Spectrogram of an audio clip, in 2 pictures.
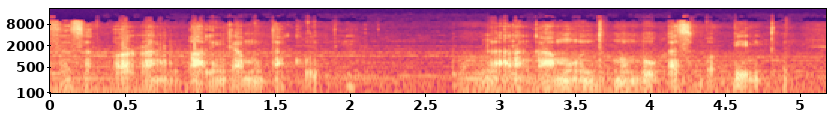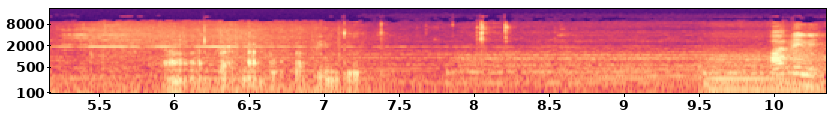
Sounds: Music, Speech

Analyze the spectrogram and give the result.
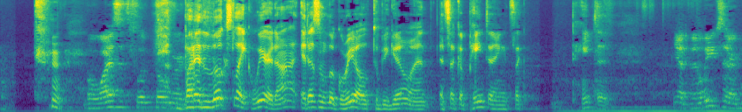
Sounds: Speech

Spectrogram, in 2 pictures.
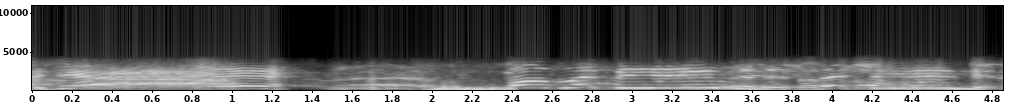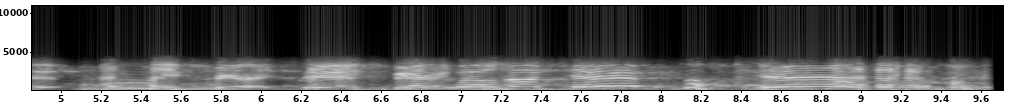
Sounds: Speech

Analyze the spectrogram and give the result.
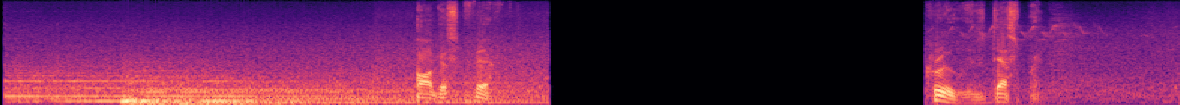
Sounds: Silence, Music, outside, rural or natural, Speech

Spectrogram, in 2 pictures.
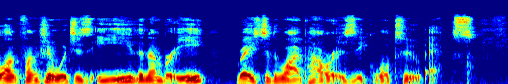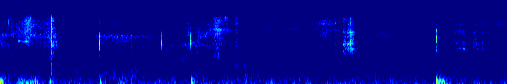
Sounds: Speech

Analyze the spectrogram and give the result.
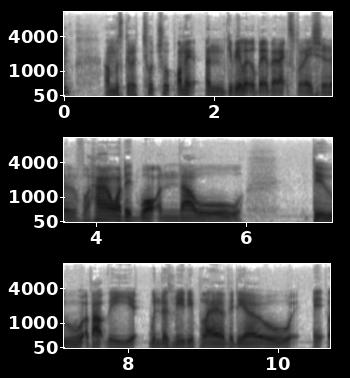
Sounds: Speech

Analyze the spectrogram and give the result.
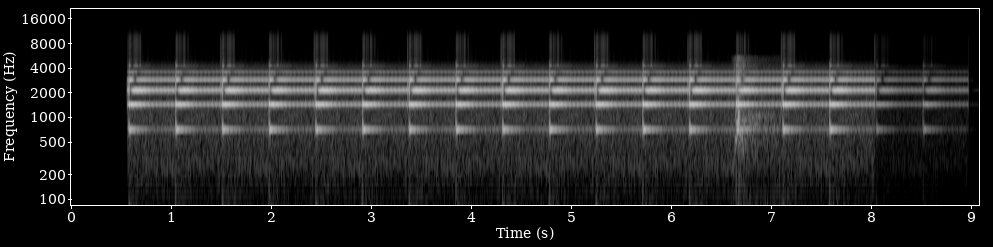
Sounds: inside a large room or hall

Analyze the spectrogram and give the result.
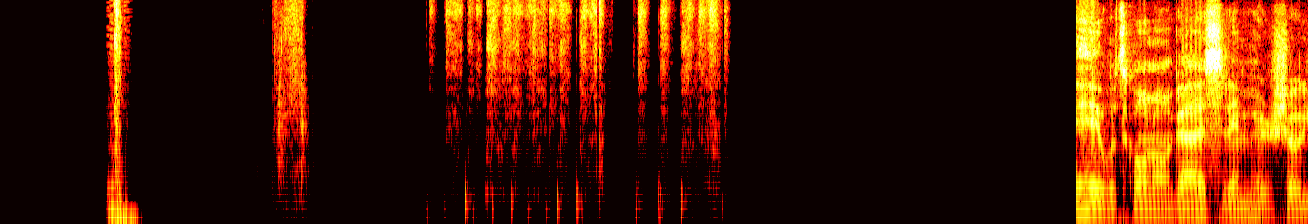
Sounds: inside a small room, Speech

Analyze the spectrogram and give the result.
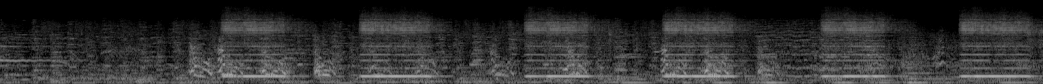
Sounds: Music

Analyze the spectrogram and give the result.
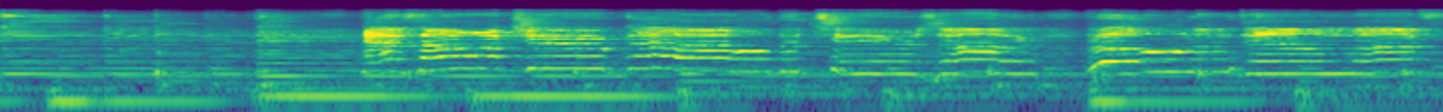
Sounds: Music, Female singing, Country

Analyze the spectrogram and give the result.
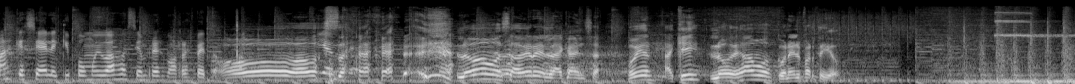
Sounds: playing volleyball

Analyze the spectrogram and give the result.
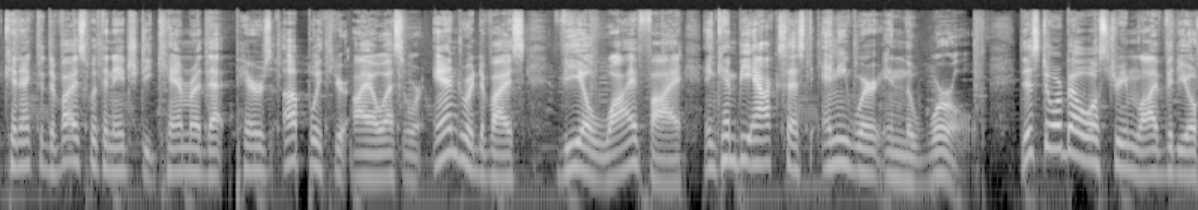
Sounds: Music, Speech

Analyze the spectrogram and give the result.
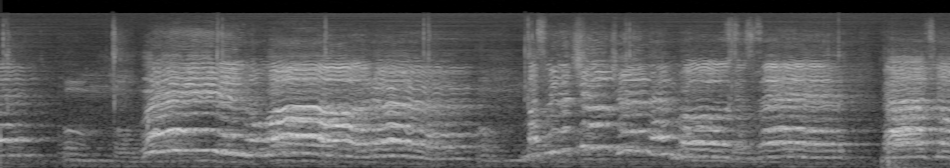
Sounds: Choir

